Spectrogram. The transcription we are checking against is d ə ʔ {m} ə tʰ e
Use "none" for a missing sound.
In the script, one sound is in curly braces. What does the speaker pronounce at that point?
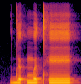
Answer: m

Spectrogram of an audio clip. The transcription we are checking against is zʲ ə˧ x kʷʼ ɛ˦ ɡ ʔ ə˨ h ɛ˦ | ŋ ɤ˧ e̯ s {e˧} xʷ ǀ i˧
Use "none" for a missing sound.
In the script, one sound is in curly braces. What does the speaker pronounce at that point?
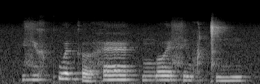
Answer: i˧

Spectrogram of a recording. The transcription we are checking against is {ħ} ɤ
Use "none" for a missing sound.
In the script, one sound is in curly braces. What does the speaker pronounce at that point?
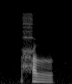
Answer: ħ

